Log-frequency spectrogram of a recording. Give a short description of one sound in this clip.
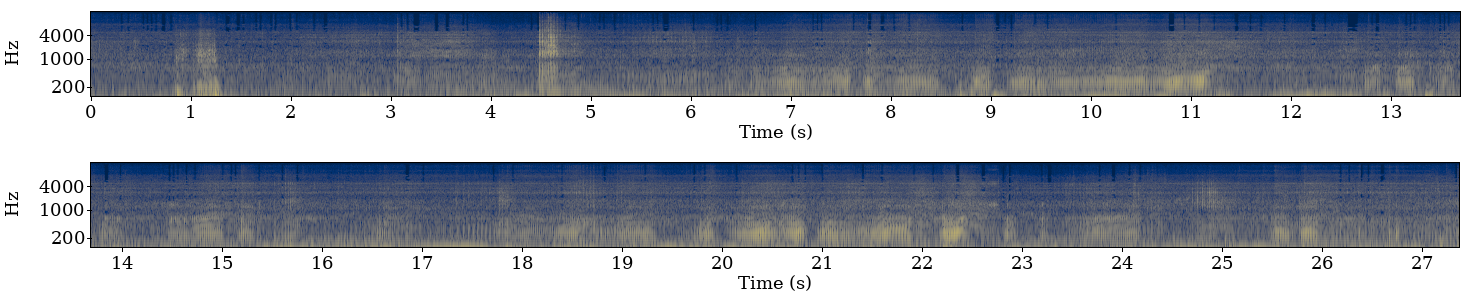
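Dirt bike engines rev and buzz close by.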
